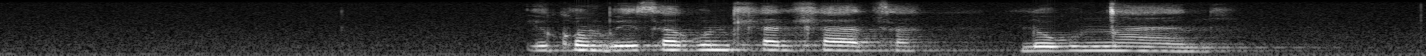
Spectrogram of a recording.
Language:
Swati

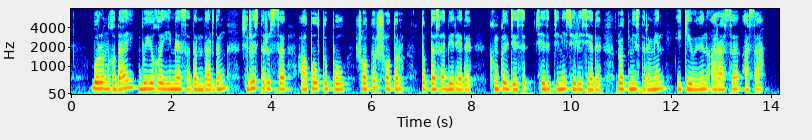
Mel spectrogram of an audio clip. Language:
Kazakh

